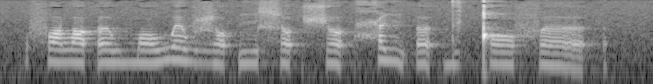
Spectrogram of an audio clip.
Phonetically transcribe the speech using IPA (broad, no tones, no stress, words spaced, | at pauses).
fʌlˠʌʔɜwmɔ wɛwɮɔʔi ɬʌʔʃʌʔ ħi ʔɜʔdɪǃɔ fɜʔ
